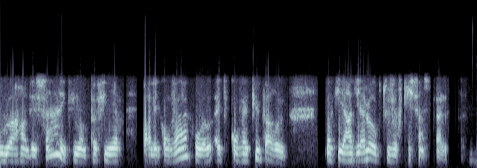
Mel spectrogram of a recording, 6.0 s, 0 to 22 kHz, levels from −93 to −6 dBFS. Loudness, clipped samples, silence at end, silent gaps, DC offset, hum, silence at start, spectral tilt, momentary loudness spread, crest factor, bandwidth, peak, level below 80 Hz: -24 LUFS; under 0.1%; 0.4 s; none; under 0.1%; none; 0 s; -7.5 dB/octave; 6 LU; 20 dB; 4.6 kHz; -4 dBFS; -70 dBFS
